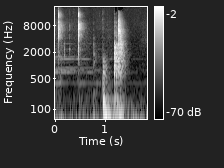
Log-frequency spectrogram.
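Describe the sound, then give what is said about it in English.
A ten-sided die rolls across a table: a few light ticks and taps, then two louder, heavier thunks as it tumbles and settles, landing on a 1. No one speaks. “Will you roll a d10 for me”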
